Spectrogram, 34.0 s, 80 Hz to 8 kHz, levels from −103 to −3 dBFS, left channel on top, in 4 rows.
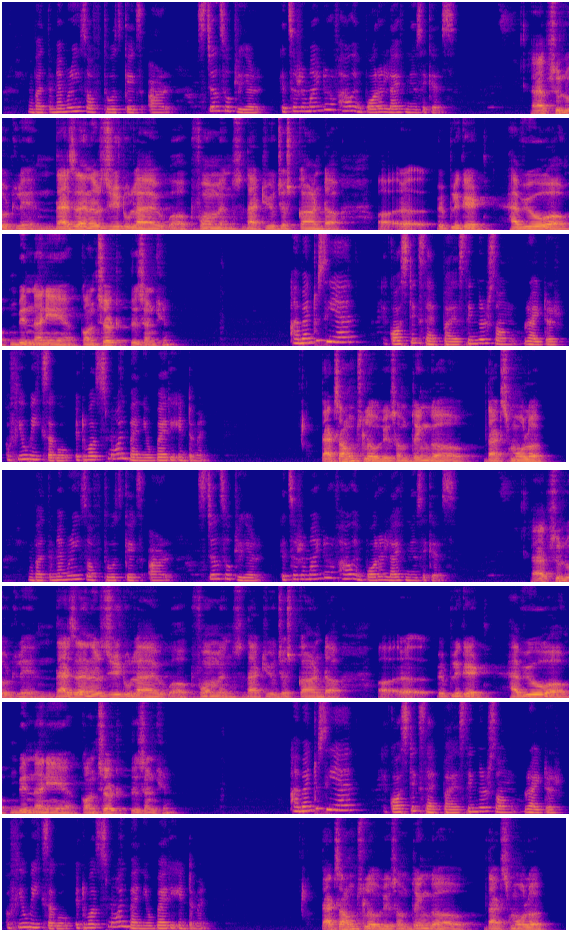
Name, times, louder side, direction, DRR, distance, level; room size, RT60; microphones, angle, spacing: voice 1, 0.4-2.5 3.1-3.9 4.2-6.7 21.3-22.3 22.8-28.6, left 1 dB, 30° left, 1.4 m, -40 dB
voice 2, 7.9-13.7 14.1-15.8 16.1-19.5 30.3-33.6, left 1 dB, 75° left, 1.2 m, -34 dB
4.6 x 3.2 x 2.3 m
head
